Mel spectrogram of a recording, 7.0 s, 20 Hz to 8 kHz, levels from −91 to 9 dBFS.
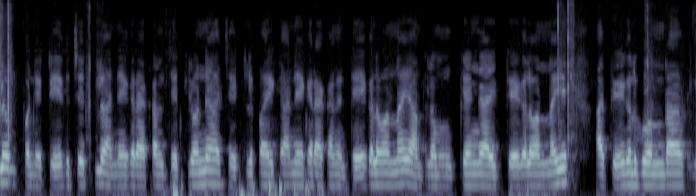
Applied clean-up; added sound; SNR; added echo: neural mask model RNNoise.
